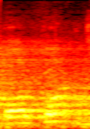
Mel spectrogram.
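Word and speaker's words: بركة: আর এই বরকত যার জীবনে থাকবে না, তার জীবনে কোনো সুখ শান্তিও থাকবে না। বরকত এই শব্দটির আরবি উচ্চারণ হলো বারাকা।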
